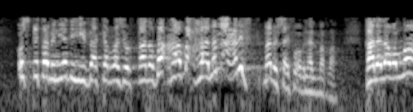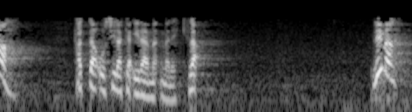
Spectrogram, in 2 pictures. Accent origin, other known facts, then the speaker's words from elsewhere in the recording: Syria; accent: Levantine (Shami); بس يعني هيك على ترتيبه كما نقول في لهجتنا الشامية على عجره وبجره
